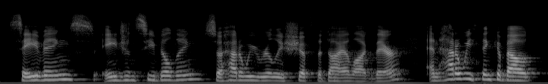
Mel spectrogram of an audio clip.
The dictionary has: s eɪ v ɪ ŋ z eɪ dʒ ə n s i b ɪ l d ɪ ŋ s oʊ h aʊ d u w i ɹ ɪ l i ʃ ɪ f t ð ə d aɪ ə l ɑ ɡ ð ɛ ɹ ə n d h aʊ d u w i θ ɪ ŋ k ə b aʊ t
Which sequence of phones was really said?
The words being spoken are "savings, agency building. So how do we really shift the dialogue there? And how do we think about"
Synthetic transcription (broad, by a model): s eɪ v ɪ ŋ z eɪ dʒ ə n s i b ɪ l d ɪ ŋ s oʊ h aʊ d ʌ w i ɹ ɪ l i ʃ ɪ f t ð ə d aɪ ə l ɑ ɡ ð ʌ ɹ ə n h aʊ d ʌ w i θ ɪ ŋ k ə b aʊ t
